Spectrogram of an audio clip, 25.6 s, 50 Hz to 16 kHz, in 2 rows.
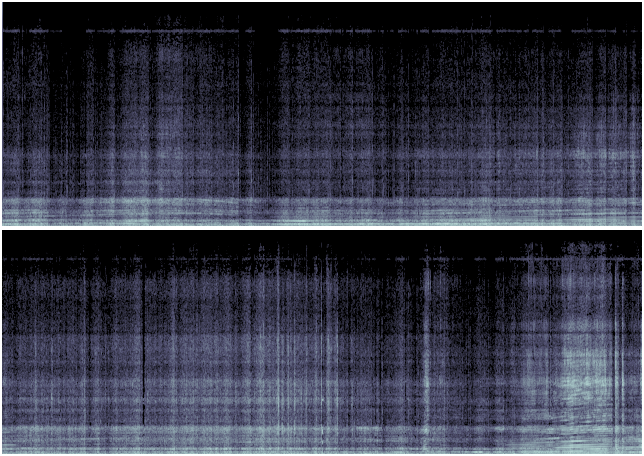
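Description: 2015 BMW 228i's turbocharged 2.0-litre four-cylinder engine driven hard on track, heard from inside the cabin over steady road and wind noise. Its pitch climbs and drops several times and rises steeply near the end.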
